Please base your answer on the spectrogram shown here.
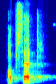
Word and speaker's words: upset: If it's a verb, it's pronounced upset. Don't upset him. He's not in a good mood. And upset is an adjective with the stress on the second syllable.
